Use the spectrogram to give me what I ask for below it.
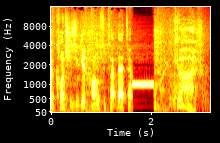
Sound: beep

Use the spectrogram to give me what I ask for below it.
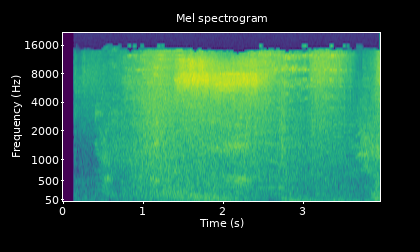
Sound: battle sounds

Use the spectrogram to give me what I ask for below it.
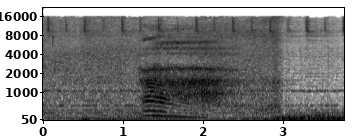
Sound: sigh

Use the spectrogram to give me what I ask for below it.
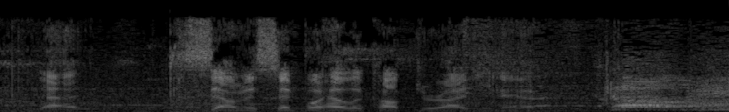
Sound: kobe chant

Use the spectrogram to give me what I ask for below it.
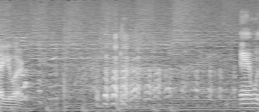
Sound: laughter

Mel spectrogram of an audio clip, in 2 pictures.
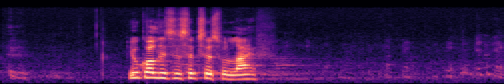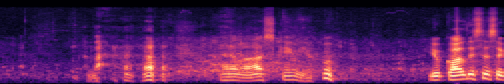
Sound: laughter; laughs

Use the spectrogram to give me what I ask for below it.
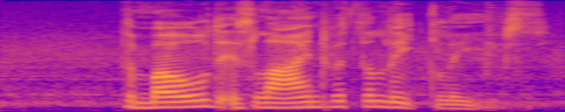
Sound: voiceover

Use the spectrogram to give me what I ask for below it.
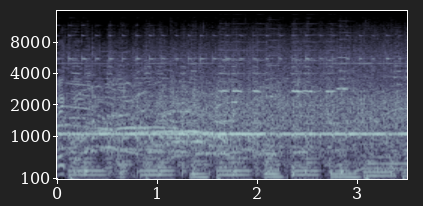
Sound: bell dings

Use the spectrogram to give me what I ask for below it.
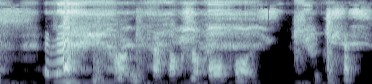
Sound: laughs in panic

